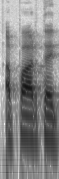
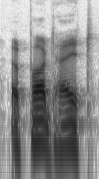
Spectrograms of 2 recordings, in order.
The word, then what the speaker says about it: apartheid: The policy of separate development, which the media must mysteriously branded apartheid with the accent on the H A T hate.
